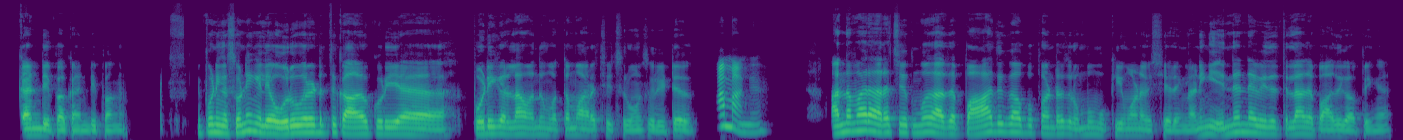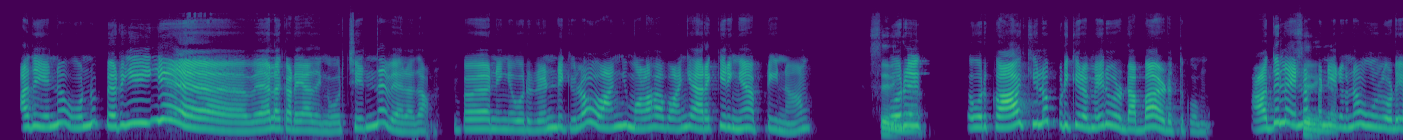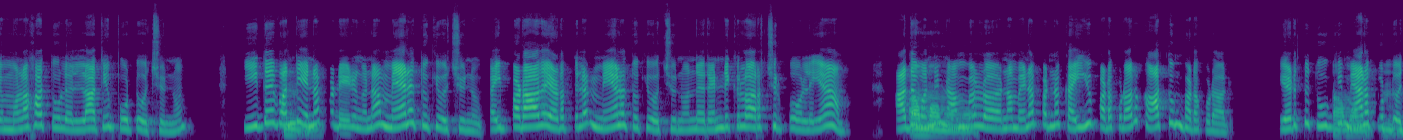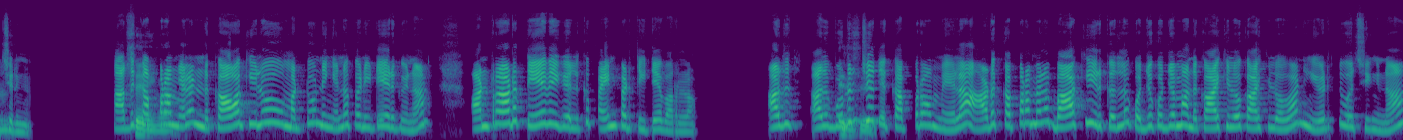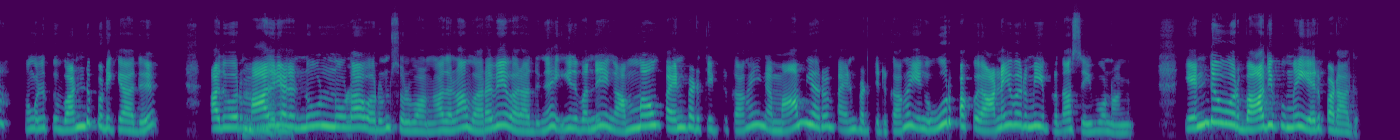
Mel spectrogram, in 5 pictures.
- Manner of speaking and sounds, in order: other noise; drawn out: "பெரிய"; other background noise; "அதுக்கப்புறம்" said as "அடுக்கப்புறம்"
- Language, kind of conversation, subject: Tamil, podcast, சமையல் செய்யும் போது உங்களுக்குத் தனி மகிழ்ச்சி ஏற்படுவதற்குக் காரணம் என்ன?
